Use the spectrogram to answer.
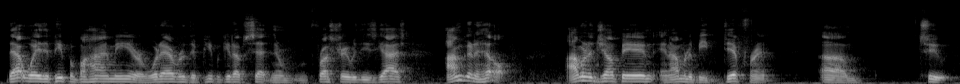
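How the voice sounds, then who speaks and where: A man who is a senior pastor, talking earnestly and casually in a devotional chat. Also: medium pitch. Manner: earnest, lesson-drawing talk.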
